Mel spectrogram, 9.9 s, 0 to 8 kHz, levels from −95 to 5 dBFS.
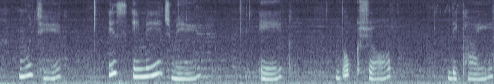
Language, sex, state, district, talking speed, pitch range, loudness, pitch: Hindi, female, Madhya Pradesh, Katni, 50 wpm, 200-285 Hz, -15 LUFS, 230 Hz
